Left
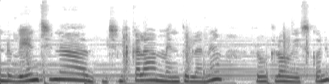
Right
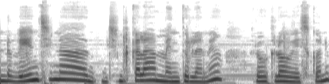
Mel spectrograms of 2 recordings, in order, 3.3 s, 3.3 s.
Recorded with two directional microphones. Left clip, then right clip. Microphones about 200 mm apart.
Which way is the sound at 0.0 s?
35° right (ahead or behind).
